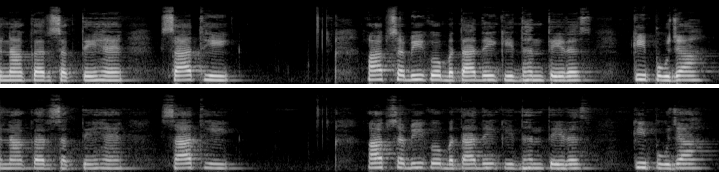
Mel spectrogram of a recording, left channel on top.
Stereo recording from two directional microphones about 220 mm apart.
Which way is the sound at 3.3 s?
30° left (ahead or behind).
